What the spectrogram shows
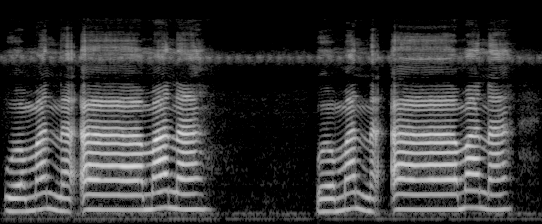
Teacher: Jadi nun sukun bertemu dengan hamzah dibaca dengan jelas.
